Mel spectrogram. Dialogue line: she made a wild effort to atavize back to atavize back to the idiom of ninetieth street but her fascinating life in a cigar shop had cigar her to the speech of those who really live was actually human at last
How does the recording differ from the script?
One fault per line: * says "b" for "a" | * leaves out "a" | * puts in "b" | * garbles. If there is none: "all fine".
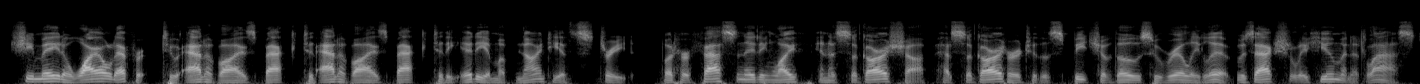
all fine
